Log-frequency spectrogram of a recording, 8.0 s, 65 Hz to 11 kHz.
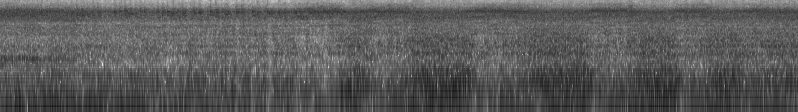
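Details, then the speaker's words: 1980 Triumph TR7 started cold while checking a suspected failing water pump leak; fast, loud cold idle, slightly lumpy beat underneath, no knocks or grinding. Normal cold idle. "And like I say, she might run a bit lumpy because she's cold."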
